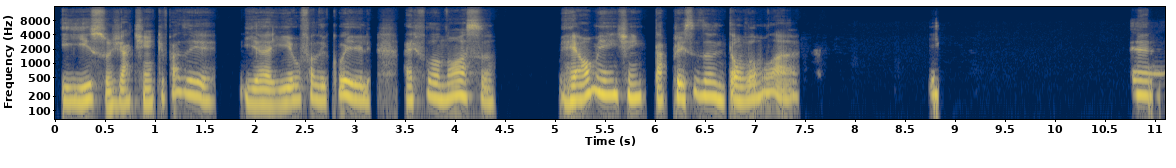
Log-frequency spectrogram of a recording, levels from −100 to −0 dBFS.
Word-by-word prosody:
E 155 0 0
isso 170 -8 +1
já 140 +1 -1
tinha 145 -2 -3
que 200 - -9
fazer. 205 -7 -1 0.3
E 145 -4 -1
aí, 140 0 0
eu 160 +2 +1
falei 170 0 -2
com - - 0
ele. 175 -6 +4 0.3
Aí, 165 - -1
ele 165 - -7
falou: 195 -4 0
"Nossa, 195 -3 +1 0.7
realmente, 215 - +3
hein? 190 +1 +2
Está 160 - -1
precisando, 200 +1 +2
então, 165 -1 +2
vamos 185 +9 0
lá". 205 - -2 1.3
E - - -3 2.0
É. 215 -2 +1
175 Hz, 135 wpm, -20 LUFS, 160-205 Hz, 2.0 s, ele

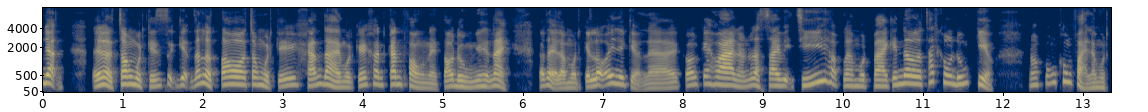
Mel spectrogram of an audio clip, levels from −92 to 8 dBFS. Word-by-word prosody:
nhận. 250 - +5 0.4
Đấy 180 +4 +4
là 205 - +6
trong 220 +1 +5
một 185 - 0
cái 160 0 -2
sự - - -3
kiện 175 - -2
rất 220 +3 0
là 245 - +5
to, 215 +1 +4
trong 210 -2 -2
một 165 - -2
cái 190 +5 -2
khán 185 +5 +1
đài, 190 -10 +4
một 145 -1 -4
cái 195 +3 0
khăn 215 -1 -2
căn 215 +1 +2
phòng 130 -3 -1
này 120 -2 -5
to 160 +2 +1
đùng 155 -4 -2
như 165 - -3
thế 170 - -1
này, 180 +3 +4 0.4
có - - -2
thể - - +4
là 125 - +1
một 130 +1 -5
cái 160 - +1
lỗi, 200 +6 +3
như 220 -2 0
kiểu - - -4
là, 125 +4 -4
có 195 +3 -1
cái 230 0 -4
hoa 205 -2 +6
nào 160 -4 -4
nó 185 +4 -5
đặt 195 - +2
sai 185 -1 +2
vị 175 - -2
trí, 245 +11 -1
hoặc 220 -6 -5
là 180 -1 -2
một 170 -1 -5
vài 170 -1 +3
cái 205 +5 -3
nơ 230 -1 +3
thắt 285 +1 -3
không 245 -5 -2
đúng 220 +3 -1
kiểu, - - +1 0.5
nó 195 +2 -6
cũng 245 +3 -8
không 280 0 -4
phải 115 - +2
là 130 - -4
một 135 0 -9
190 Hz, 275 wpm, -23 LUFS, 160-220 Hz, 0.5 s, là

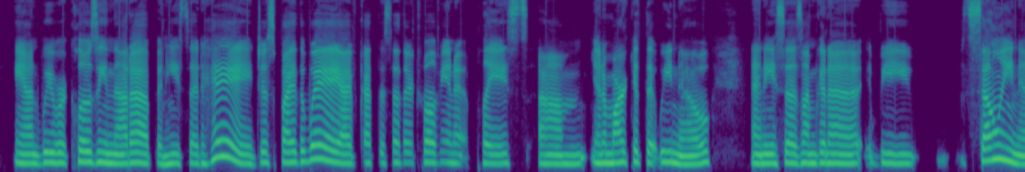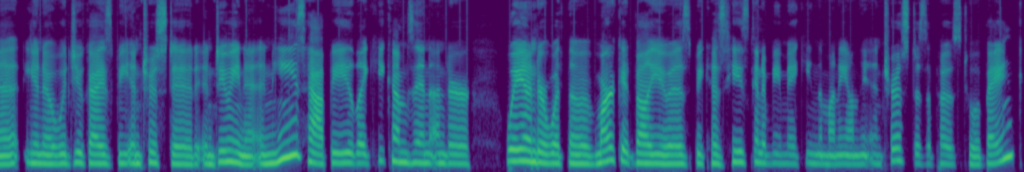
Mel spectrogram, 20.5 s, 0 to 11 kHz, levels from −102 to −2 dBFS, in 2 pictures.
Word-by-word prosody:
and 180 -2 +1
we 195 -1 +2
were 185 -1 +1
closing 200 -1 +1
that 175 +1 +2
up 190 -2 +3
and 165 -2 -1
he 175 +1 0
said, 175 +1 -4
"Hey, 235 - +2
just 185 0 -4
by 200 -1 +3
the 210 +1 -2
way, 245 -6 +4
I've 175 -3 +1
got 185 -2 -3
this 185 +1 -8
other 195 -1 -3
twelve-unit 190 -2 -2
place," 175 -1 -2
um, 170 +2 0
in 185 -1 +1
a - - +3
market 195 +2 +2
that 185 - -1
we 200 -1 +1
know, 165 +3 +2 0.4
and 175 -1 +2
he 180 - +3
says, 185 +1 0
"I'm 180 -1 +2
gonna 180 -1 +2 0.2
be 175 -1 -2 0.5
selling 230 -4 +3
it, 165 +2 +1
you 185 -2 -1
know, 170 -1 +1
would 175 -1 -2
you 190 -1 0
guys 175 -2 0
be 180 +1 -3
interested 170 -2 -1
in 165 0 -2
doing 210 -2 +2
it?" 155 +1 0
And 170 +1 +2
he's 300 - +4
happy, 190 0 +2
like, 180 -2 -2
he 225 - -5
comes 200 -4 0
in 185 -1 -1
under 175 -2 -2 0.4
way 225 0 +5
under 200 -4 +4
what 175 -3 -1
the 175 -2 +1
market 210 +1 +2
value 175 -2 +2
is 170 -2 0
because 175 -3 -4
he's 200 -3 -1
gonna 195 -3 -3
be 175 0 -8
making 175 +1 -9
the - - -4
money 165 +1 -3
on 165 0 -3
the 165 - -4
interest 215 +5 -5
as 170 -1 -9
opposed 170 -2 -9
to 165 - -5
a 155 - -5
bank. 215 - -1
180 Hz, 220 wpm, -35 LUFS, 170-195 Hz, 0.5 s, way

